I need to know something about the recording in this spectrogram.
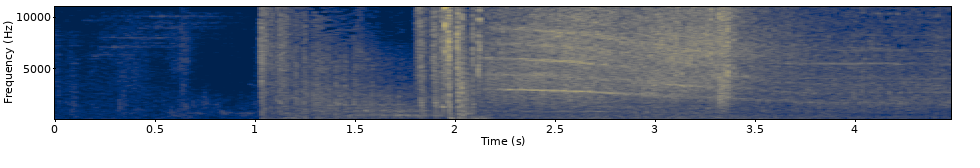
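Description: A loud explosion booms and slowly dies away.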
